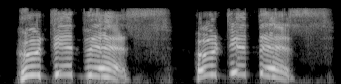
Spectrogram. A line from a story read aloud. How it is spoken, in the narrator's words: <laughs> I shout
